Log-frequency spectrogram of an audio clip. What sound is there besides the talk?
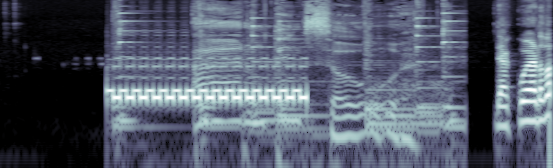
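telephone ringing sound effect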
